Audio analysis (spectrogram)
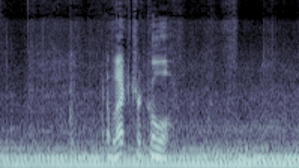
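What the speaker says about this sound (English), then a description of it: "Dad's gonna bring his truck in now" A truck with a transmission fault that drops it into limp mode idles and creeps into a garage, its low, steady engine rumble running beneath a person talking.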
